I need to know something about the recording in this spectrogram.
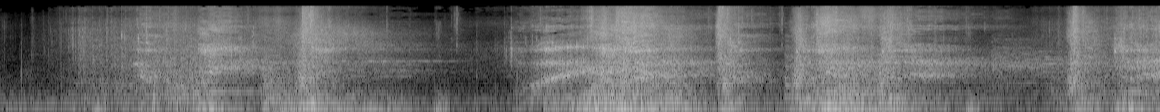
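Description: Magic spells crackle and boom in a fight.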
